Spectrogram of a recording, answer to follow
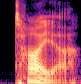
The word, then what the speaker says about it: tire: So, when you see in English these three letters at the end of a word, it's always a tripthong, which is i and then a schwa. i ya i ya So, we have words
